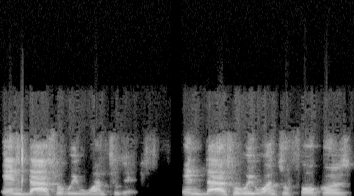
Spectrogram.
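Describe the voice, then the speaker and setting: A man from the Republic, a transportation official giving earnest, halting testimony at a council hearing. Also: on the high side, darkish tone, muffled recording. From Dominican Republic. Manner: earnest, halting, repeats words.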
